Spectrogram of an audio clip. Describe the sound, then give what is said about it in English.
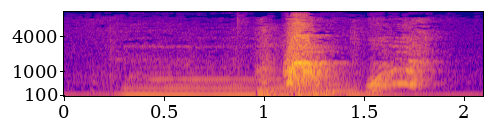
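A dog guarding his bone gives a low, steady growl, then breaks into two loud, sharp barks in quick succession before falling quiet. “He's very defensive of his bone if you go anywhere near it.”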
